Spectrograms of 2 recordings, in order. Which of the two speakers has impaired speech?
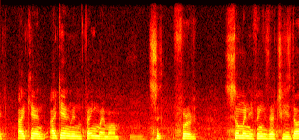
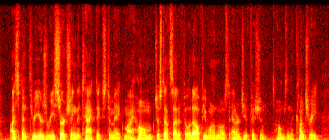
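The first: cerebral palsy.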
